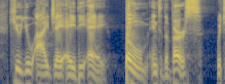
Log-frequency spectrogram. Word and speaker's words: Quijada: Quijada spelled with a Q, not a K, not spelled with an H, but a J. Quijada.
